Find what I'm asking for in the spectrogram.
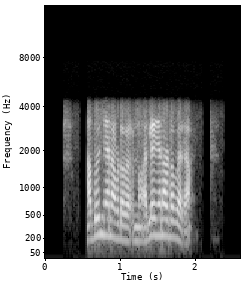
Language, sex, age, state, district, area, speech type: Malayalam, female, 45-60, Kerala, Pathanamthitta, rural, conversation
